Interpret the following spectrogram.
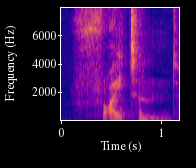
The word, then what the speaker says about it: frightened: right another question please pronounced frightened frightened okay fry again is that F sound so the teeth touching the bottom lip but again it's r so think it's that think but I need to get the r sound in so the top uh the teeth touches the bottom lip a little bit further back because you need to get to the r f frightened frightened I hope you're not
